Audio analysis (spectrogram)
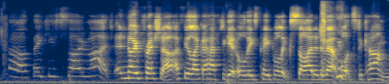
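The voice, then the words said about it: Australian accent. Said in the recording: “you will be able to tell from her accent that she's actually all the way over in Australia”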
